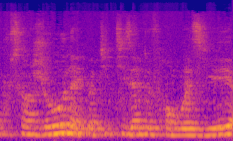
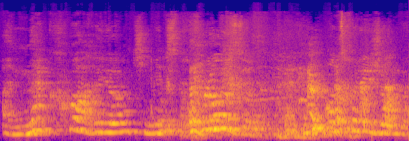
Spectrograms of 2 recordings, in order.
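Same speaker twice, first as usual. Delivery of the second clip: en riant; 2 semitones higher, 6 dB louder, much slower than usual. Retold or imitated. Raconte la poche des eaux.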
